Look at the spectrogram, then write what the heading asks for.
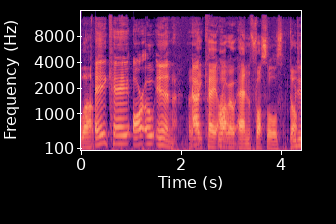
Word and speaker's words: Akron: a ministry some friends of ours up in akron ohio the akron fossil center and museum a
